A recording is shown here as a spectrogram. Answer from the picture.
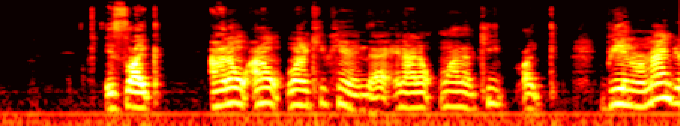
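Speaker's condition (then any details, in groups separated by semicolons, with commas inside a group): Cerebral palsy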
